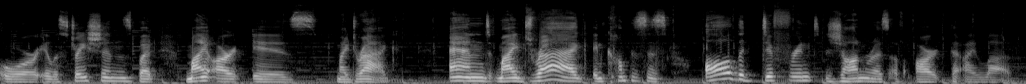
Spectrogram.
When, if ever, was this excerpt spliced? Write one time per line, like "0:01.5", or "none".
none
